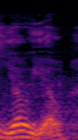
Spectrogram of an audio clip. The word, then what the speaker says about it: Yo-Yo: That's Yo Yo. But in Spanish, it's pronounced Yo-Yo. Pronounced JoJo.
